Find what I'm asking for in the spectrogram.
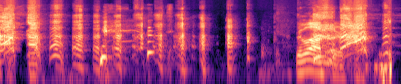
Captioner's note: laughs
